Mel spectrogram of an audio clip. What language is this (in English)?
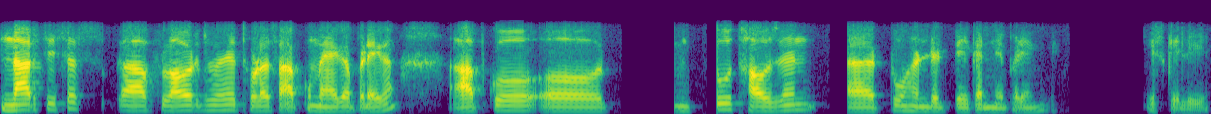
Urdu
